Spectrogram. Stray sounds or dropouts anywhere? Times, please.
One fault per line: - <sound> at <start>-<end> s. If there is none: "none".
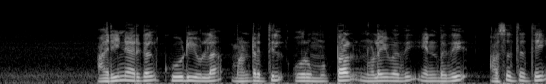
none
